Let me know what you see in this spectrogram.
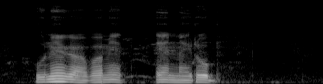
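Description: At 1.01 s and again at 2.16 s, compressed frames are skipped. The speech jumps forward by roughly 0.7 s, then roughly 0.15 s, which fits about thirty and about seven lost 26.1 ms frames. Each join is a brief smeared blip. On a spectrogram, the harmonic tracks break abruptly at a soft vertical smear rather than a sharp click line.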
